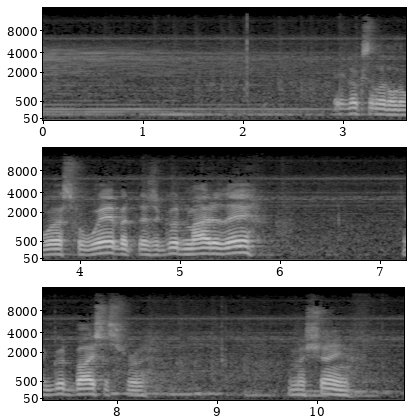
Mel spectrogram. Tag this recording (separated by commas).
Speech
